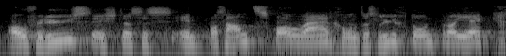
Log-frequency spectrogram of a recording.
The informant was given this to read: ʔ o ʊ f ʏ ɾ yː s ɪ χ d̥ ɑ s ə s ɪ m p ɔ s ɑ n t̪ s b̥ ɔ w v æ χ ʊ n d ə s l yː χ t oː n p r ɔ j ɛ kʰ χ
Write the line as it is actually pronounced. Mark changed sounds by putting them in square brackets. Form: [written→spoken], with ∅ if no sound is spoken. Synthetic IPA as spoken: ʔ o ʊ f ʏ ɾ yː s ɪ [χ→ʃ] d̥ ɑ s ə s ɪ m p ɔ s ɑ n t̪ s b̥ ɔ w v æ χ ʊ n d ə s l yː χ t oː n p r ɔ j ɛ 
